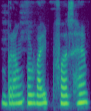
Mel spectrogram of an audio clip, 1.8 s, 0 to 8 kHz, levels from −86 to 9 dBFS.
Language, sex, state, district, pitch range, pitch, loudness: Hindi, female, Jharkhand, Deoghar, 215-235 Hz, 225 Hz, -15 LUFS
